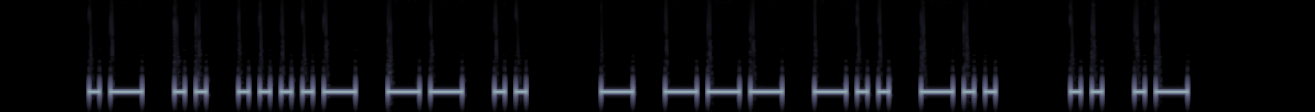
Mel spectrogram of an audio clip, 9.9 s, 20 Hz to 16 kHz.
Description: Morse code, heard as a keyed tone, about 16 wpm, 700 Hz. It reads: AI4MI TODD IA
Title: K1USN SST QSO Practice - 15wpm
